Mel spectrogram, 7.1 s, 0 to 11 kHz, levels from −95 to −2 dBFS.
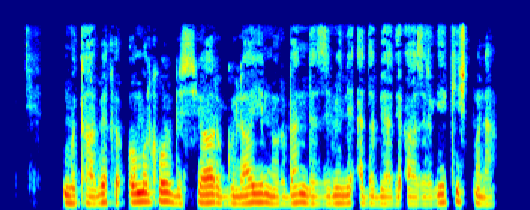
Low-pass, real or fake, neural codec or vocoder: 7.2 kHz; real; none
